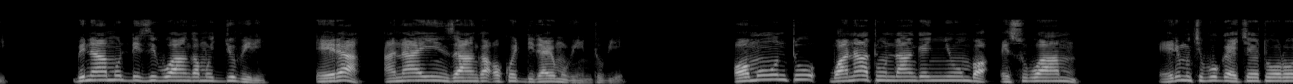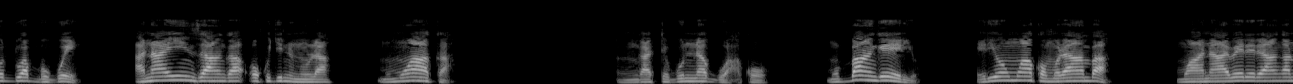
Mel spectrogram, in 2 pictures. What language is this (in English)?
Ganda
